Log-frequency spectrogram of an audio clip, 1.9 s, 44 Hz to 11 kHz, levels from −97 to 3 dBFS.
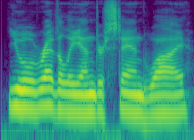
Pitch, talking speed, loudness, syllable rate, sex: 140 Hz, 155 wpm, -14 LUFS, 5.0 syllables/s, male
